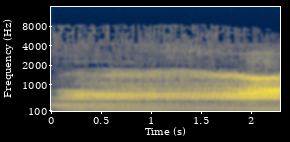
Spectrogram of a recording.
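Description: A loud, steady electric power hum shaped through a Sonovox: a continuous buzzing drone rich in stacked harmonics, holding unchanged pitch for a couple of seconds with no talking.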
